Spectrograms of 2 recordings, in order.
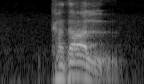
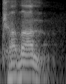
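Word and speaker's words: חדל: Esa palabra prudencia en Proverbios 23:4 es kadal. Kadal. Se escribe chadal. Chadal se escribe. Chadal. Chadal. Pero la primera letra A tiene acento de sombrero y se pronuncia kadal.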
